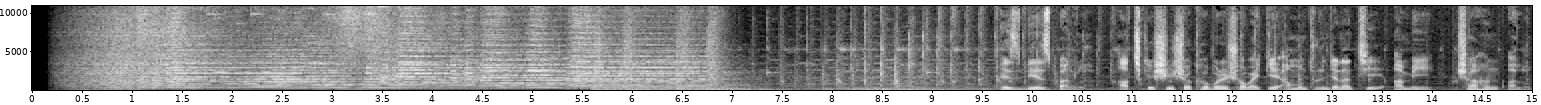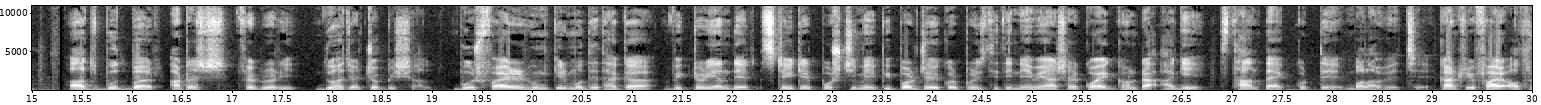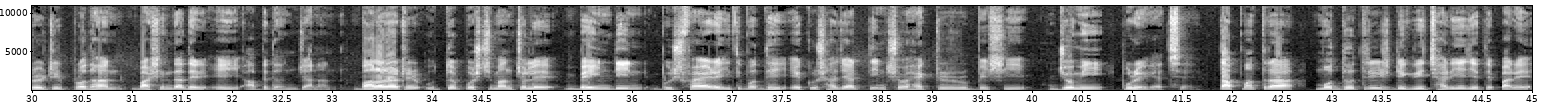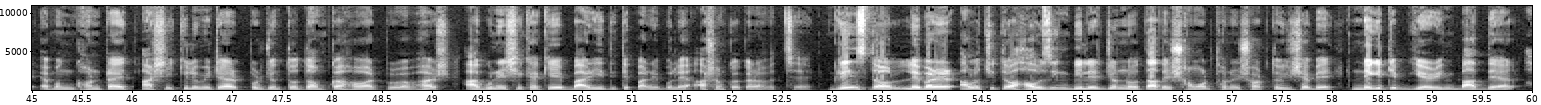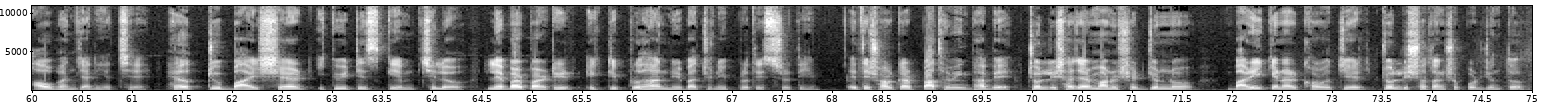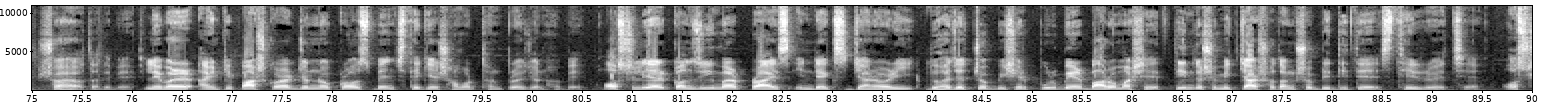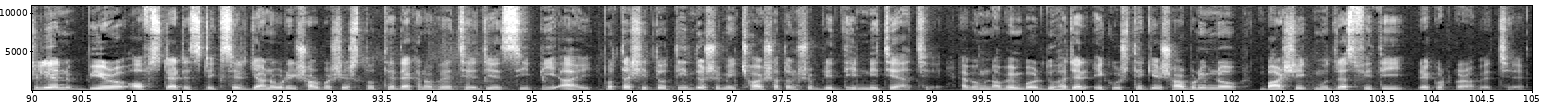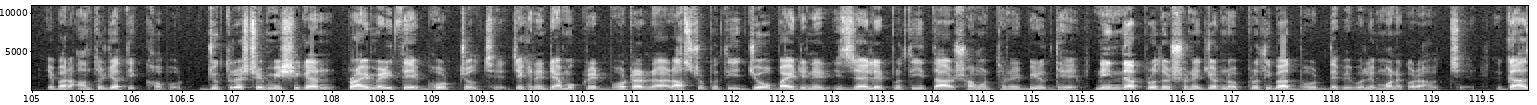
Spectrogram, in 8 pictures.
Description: আজকের শীর্ষ খবর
